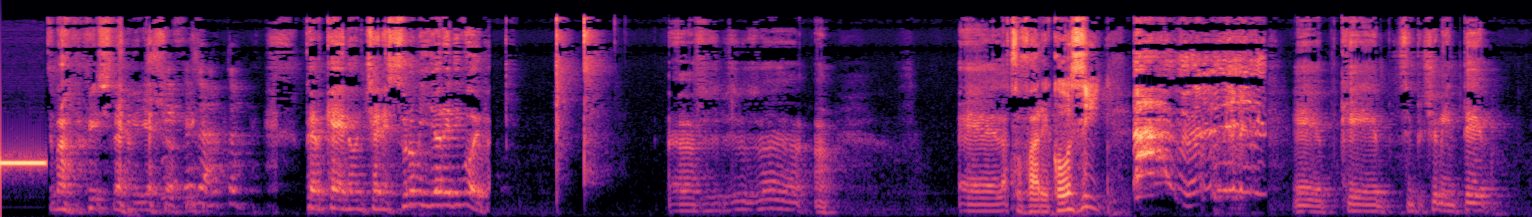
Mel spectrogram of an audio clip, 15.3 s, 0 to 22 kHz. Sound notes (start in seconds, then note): 6.8 grumbles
